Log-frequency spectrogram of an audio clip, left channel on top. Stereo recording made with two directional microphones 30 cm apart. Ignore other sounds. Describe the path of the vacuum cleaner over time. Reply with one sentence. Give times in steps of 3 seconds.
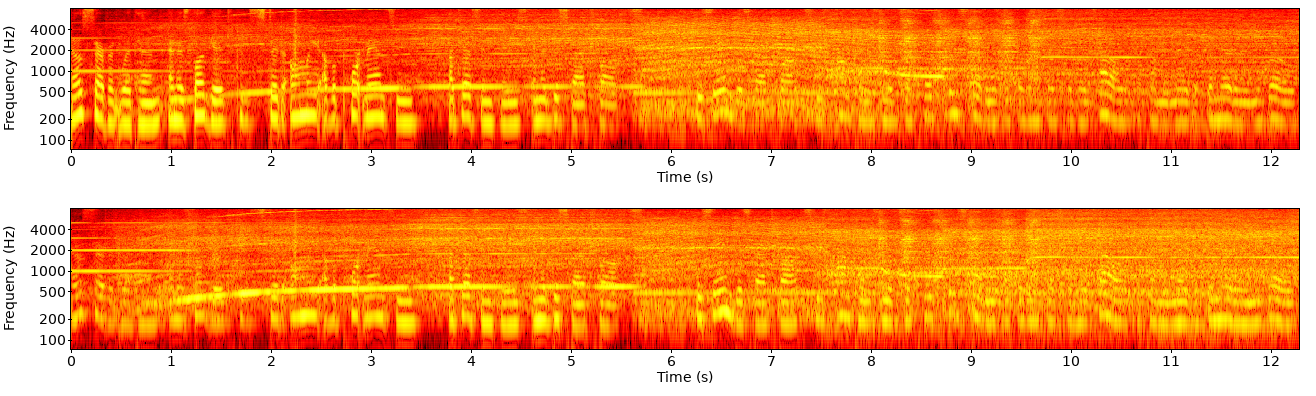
You can hear the vacuum cleaner on the right from 0 s, in the centre from 6 s and on the right from 9 s.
